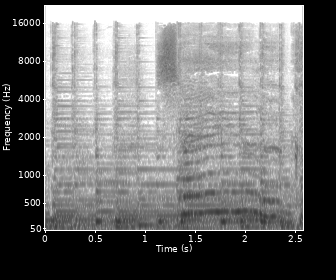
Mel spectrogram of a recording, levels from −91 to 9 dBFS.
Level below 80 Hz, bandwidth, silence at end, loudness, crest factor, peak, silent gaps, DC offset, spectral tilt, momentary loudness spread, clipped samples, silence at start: -32 dBFS; 17 kHz; 0 s; -20 LUFS; 14 dB; -6 dBFS; none; 0.3%; -6 dB/octave; 6 LU; under 0.1%; 0 s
